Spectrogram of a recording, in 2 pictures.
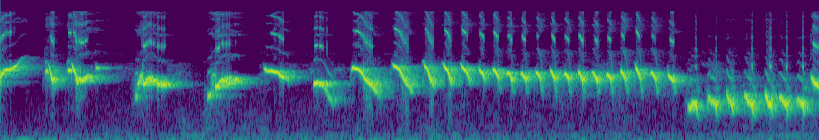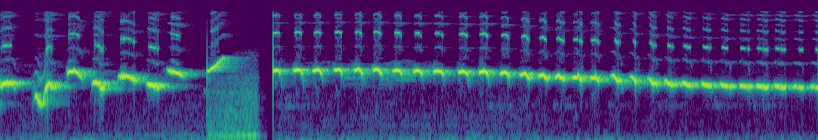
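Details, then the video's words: White-rumped shama singing as a lure to rouse other birds: loud varied chirps and a rapid trill, a lower warbled phrase, a short noisy burst, then a long fast trill gently falling in pitch. "SUARA MURAI BATU bikin EMOSI NYAUT jadi GACOR BONGKAR MATERI ISIAN ¦ PANCINGAN MURAI"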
